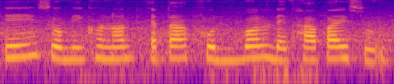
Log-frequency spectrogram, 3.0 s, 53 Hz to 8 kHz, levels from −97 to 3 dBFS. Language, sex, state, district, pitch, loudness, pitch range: Assamese, female, Assam, Sonitpur, 245 Hz, -17 LUFS, 235-255 Hz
